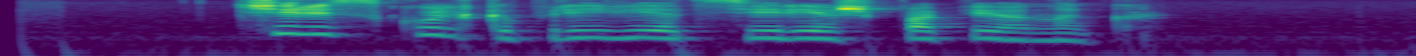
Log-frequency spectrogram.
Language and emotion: Russian, positive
